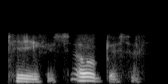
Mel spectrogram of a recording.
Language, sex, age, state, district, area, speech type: Kashmiri, male, 18-30, Jammu and Kashmir, Kupwara, urban, conversation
